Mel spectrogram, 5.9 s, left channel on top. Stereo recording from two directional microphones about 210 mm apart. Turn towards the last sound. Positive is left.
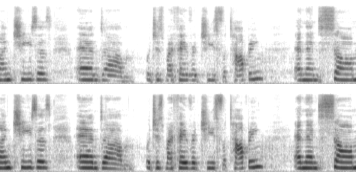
turn(degrees=-40)  # may be behind; listen again after turning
